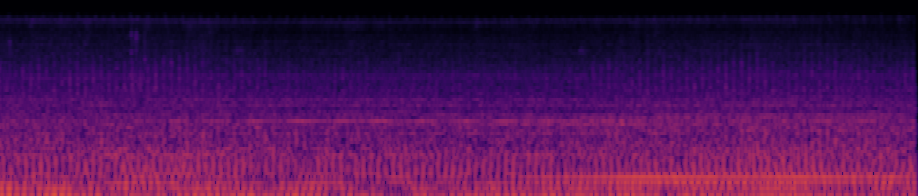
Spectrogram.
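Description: A helicopter in the video game Mirror's Edge drones steadily with a dense, even rotor and engine roar that holds at constant loudness throughout, with no speech over it.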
